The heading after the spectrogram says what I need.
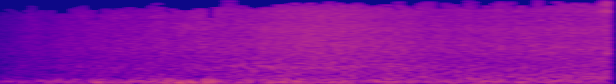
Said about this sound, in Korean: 얼른 인사만 남기고 현관을 나서자마자 찬바람이 훅 불어와 문을 쾅 닫아버렸다.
